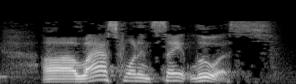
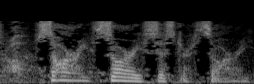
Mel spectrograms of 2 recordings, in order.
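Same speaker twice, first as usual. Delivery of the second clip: much softer, hushed sorry sorry; sheepish apology; 11 dB quieter than usual. Retold or imitated. Scolded man apologising to the angry sister, hushed. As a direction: shrink back and apologise under your breath.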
